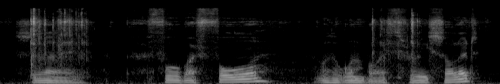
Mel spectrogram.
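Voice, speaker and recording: With a British accent, the speaker goes at a very slow pace in a relaxed tone with lively intonation. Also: man, very deep, low pitch for a man. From Britain. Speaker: YouTuber building Lego on stream. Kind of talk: casual live-stream chat while building. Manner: relaxed, halting with self-corrections.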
